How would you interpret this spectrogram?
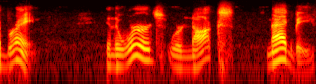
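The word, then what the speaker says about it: Nox Magbee: in the words were knox magby phonetically spelled n-o-x m-a-g-b-e-e knox magby and he said and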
